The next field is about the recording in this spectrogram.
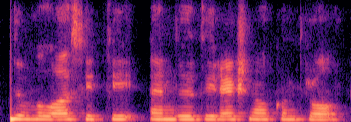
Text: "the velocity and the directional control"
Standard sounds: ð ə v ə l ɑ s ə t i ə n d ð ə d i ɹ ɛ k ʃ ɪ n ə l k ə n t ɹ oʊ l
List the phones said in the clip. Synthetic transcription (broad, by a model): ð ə v ə l ɑ s ə t i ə n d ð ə d i ɹ ɛ k ʃ ɪ n ə l k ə n t ɹ oʊ l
